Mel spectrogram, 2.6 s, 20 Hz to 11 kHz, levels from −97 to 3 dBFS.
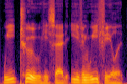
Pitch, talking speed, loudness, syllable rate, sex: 100 Hz, 190 wpm, -17 LUFS, 3.9 syllables/s, male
